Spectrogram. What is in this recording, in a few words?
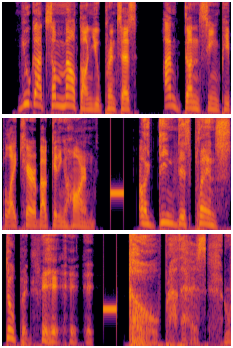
Character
